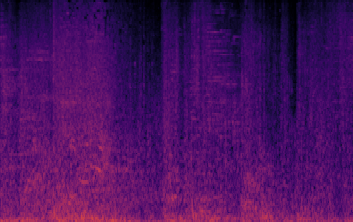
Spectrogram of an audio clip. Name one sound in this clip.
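Video game spell effects whoosh and crackle in a busy battle.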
